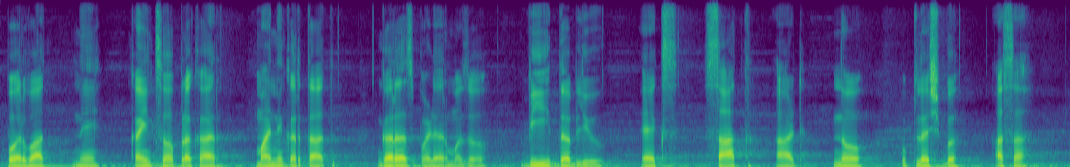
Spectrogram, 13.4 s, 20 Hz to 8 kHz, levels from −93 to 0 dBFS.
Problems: background sounds at intervals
